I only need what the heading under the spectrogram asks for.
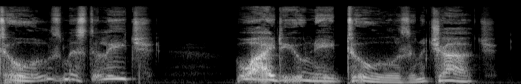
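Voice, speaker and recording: Quiet, raspy and hoarse, a man performs a put-on character voice at a fairly high pitch and a very slow pace. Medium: read story. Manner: bitter, quietly menacing.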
